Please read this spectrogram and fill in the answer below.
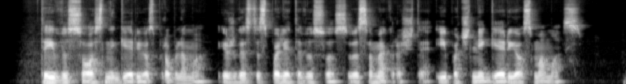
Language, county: Lithuanian, Šiauliai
